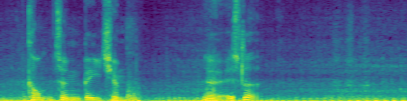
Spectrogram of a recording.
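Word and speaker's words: Compton Beauchamp: But it's pronounced Compton Beecham. There it is, look. Compton Beecham.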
